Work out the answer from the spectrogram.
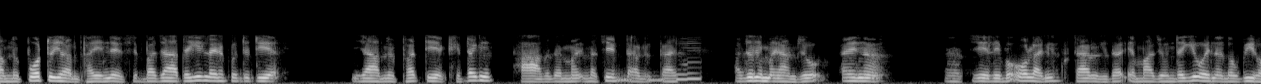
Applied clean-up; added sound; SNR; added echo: neural diffusion model UNIVERSE++.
